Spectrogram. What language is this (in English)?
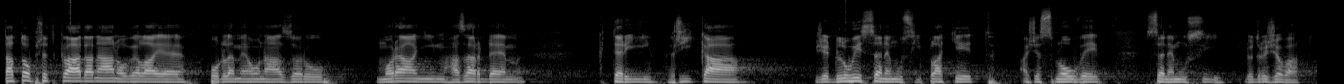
Czech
